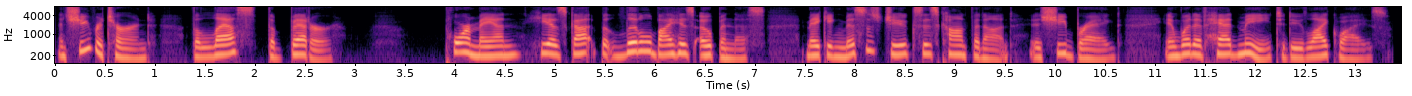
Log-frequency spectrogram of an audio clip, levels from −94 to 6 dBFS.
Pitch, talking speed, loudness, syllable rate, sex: 200 Hz, 145 wpm, -19 LUFS, 4.4 syllables/s, female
